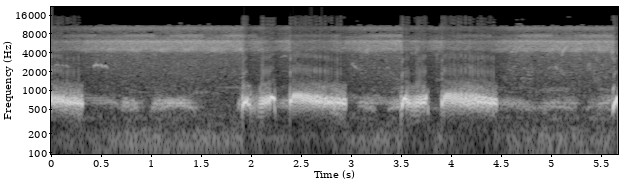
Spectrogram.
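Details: Spotted dove cooing, recorded for use as a trapping lure: long low mellow coo notes in uneven groups, some loud and drawn out, others short and softer, with a constant faint hiss in the background.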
